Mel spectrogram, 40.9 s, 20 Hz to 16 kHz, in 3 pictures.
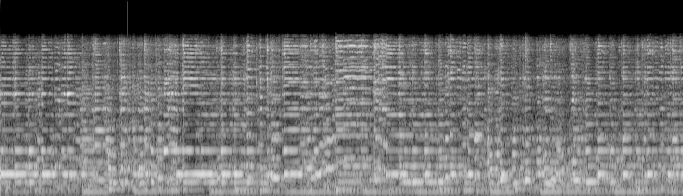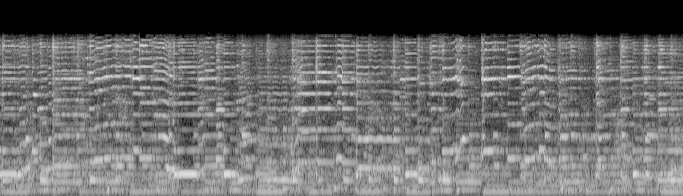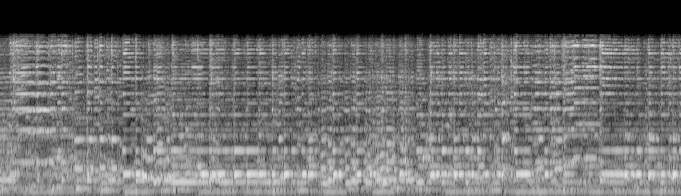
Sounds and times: Violin, fiddle: 0:00.0 - 0:40.9.

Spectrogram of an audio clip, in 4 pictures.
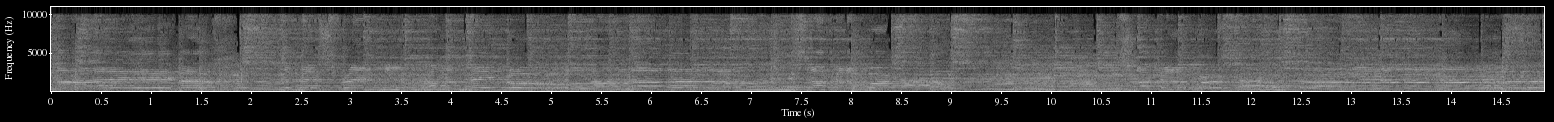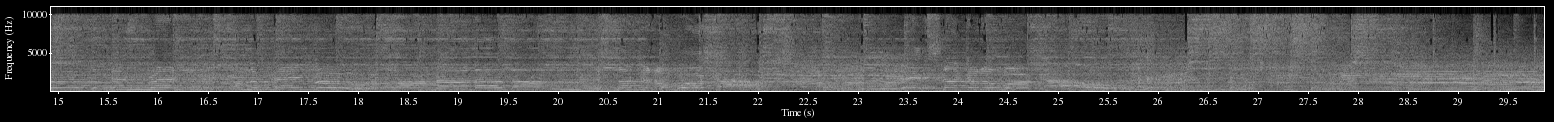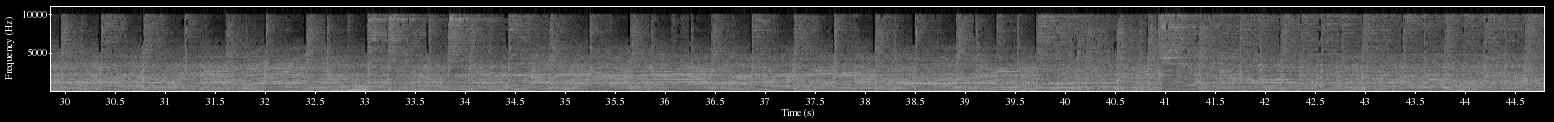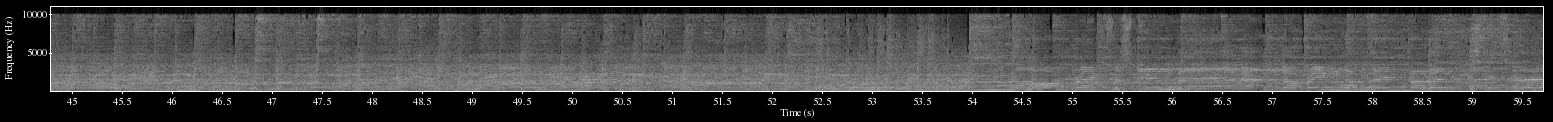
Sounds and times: Pop music: 0:00.0 - 0:59.7.

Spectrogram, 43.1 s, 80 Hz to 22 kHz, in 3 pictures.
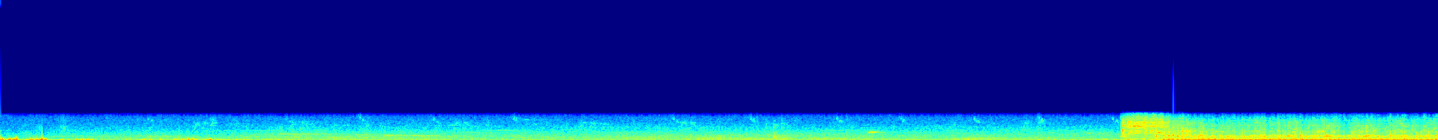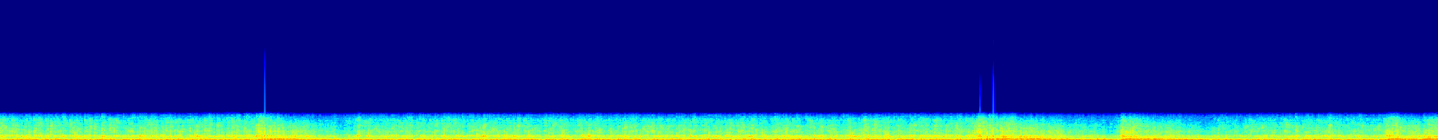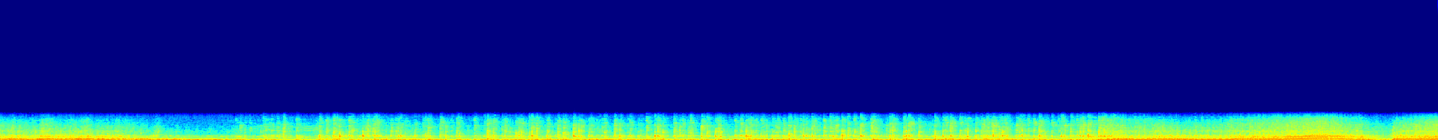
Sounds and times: Vehicle: 0:00.0 - 0:43.1.

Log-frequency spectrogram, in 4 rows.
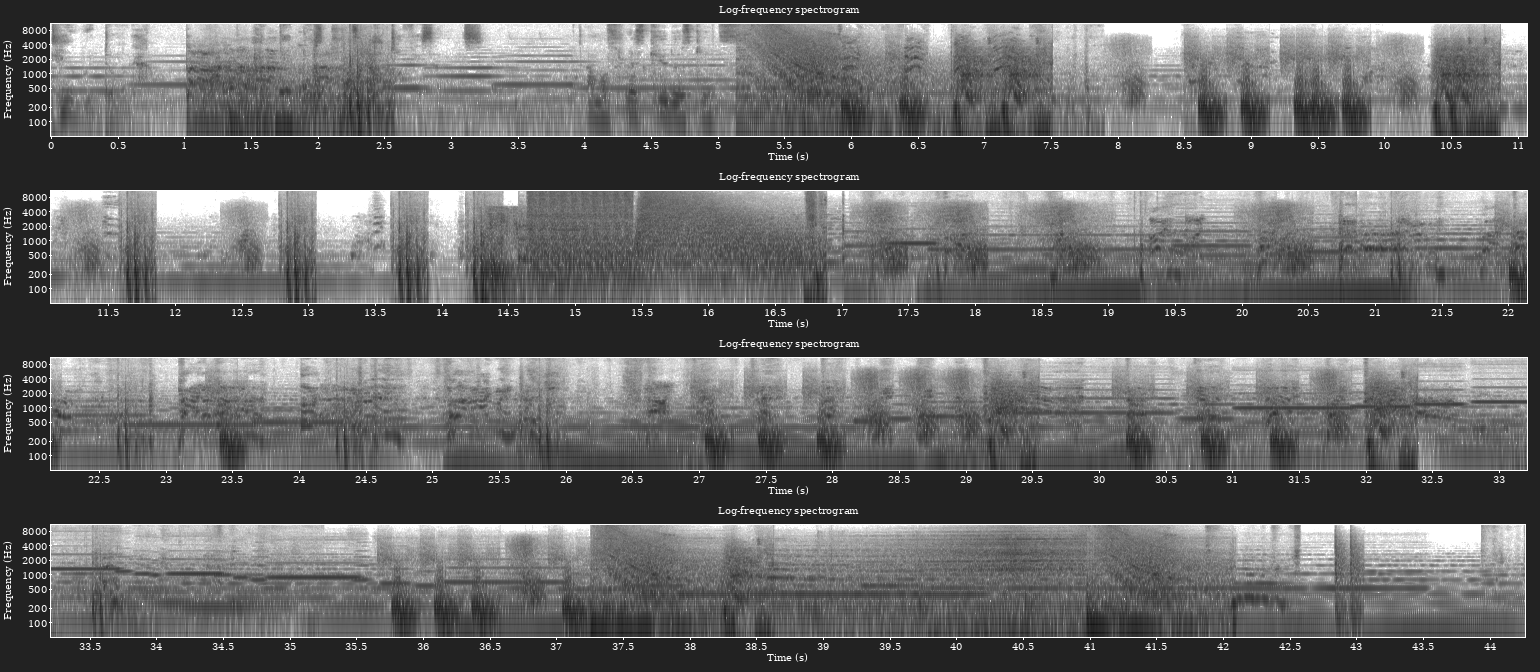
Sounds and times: Whack, thwack: 0:05.8 - 0:07.5, 0:08.5 - 0:11.9, 0:12.5 - 0:14.6, 0:27.0 - 0:29.6, 0:30.2 - 0:32.4, 0:35.7 - 0:38.6.

